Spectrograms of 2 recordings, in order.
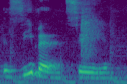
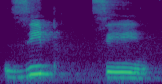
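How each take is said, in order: First: The full form sieben is kept, three syllables. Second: Sieben is shortened to sieb, two syllables. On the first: The speaker calls it wrong. "we don't say siebenzehn" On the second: The speaker calls it right. "We shorten the sieben and make it a sieb"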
